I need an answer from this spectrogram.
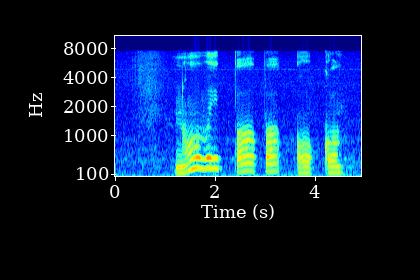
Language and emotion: Russian, sad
